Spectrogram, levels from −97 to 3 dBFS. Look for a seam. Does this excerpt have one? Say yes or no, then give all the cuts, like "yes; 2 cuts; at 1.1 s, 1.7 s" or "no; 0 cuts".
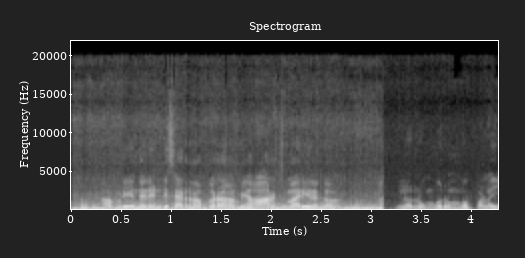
yes; 1 cut; at 3.1 s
